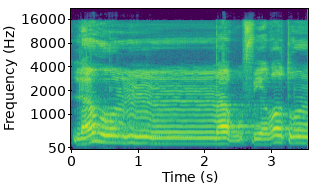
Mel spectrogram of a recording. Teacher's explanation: मीम साकिन के बाद मीम है, तो मीम मीम के साथ मुदगम हो जाएगा, इसको इदगाम शफवी कहते हैं।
